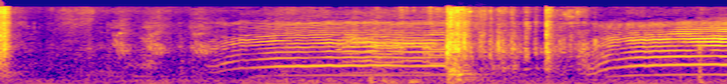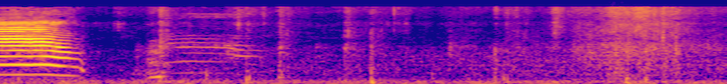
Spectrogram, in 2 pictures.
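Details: Stray cats from a vegetable garden, about to be fed a special nourishing meal, give two long, loud, drawn-out meows with rich harmonics, followed by shorter faint mews and scattered clatter.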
